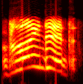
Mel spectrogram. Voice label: blinded, gendarmerie fem epic; vo; agents

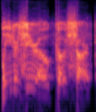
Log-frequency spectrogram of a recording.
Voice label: combine announce; combine soldier

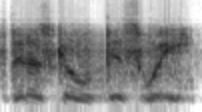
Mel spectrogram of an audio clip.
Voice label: radio follow me, balkan; vo

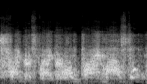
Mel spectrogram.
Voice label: announce attack, combine suppressor; alyx; Half Life Alyx

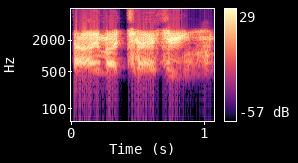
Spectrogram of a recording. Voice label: balkan attacking; vo; balkan epic

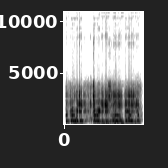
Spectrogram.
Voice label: taunt, combine charger; Half Life Alyx

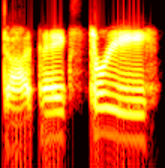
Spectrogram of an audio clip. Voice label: enemies left three, swat fem; vo; Counter Strike Model Pack; CS:GO

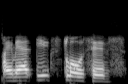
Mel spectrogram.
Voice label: omw to loose bomb, swat fem; vo; Counter Strike Model Pack; CS:GO

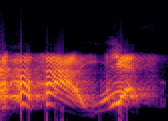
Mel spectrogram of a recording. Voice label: cheer, professional fem; vo; Counter Strike Model Pack; CS:GO

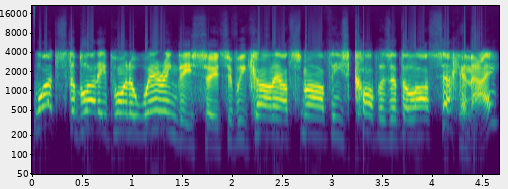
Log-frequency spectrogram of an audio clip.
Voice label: round losing, professional; vo; Counter Strike Model Pack; CS:GO

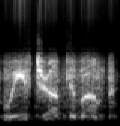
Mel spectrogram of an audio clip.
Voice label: spotted loose bomb, balkan; vo

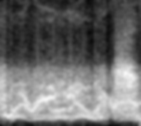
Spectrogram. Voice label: announce attack, combine grunt; alyx

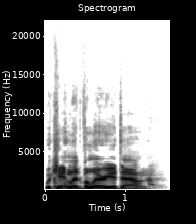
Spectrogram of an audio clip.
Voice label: pep talk; Counter Strike Model Pack; CS:GO; phoenix coop

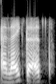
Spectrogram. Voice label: compliment, gendarmerie fem epic; vo; agents

